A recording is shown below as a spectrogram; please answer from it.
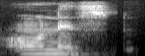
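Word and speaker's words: honest: ट तो वोवेल में नहीं आता तो अ टाइगर अब देखो ऑनेस्ट बॉय इसमें जो एच है वह साइलेंट होता है साउंड क्या आता है ऑनेस्ट ऑनेस्ट है ना साउंड आया ओ का ओ का जो साउंड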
